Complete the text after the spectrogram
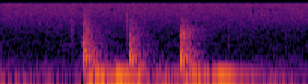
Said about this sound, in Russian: Вдруг кто-то постучал к нам в дверь.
